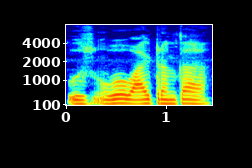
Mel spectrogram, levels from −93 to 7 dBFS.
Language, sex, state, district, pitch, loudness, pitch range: Hindi, male, Jharkhand, Garhwa, 145 Hz, -14 LUFS, 140-150 Hz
